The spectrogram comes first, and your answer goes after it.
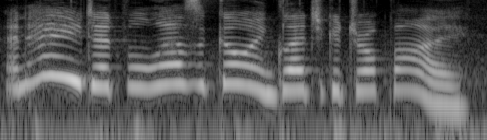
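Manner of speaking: high, bright hello; cheerful greeting. Real, not acted. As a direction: greet them with delight.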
